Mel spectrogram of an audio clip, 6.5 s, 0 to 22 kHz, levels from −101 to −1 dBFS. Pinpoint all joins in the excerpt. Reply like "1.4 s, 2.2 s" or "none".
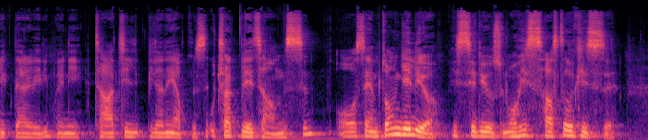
2.1 s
